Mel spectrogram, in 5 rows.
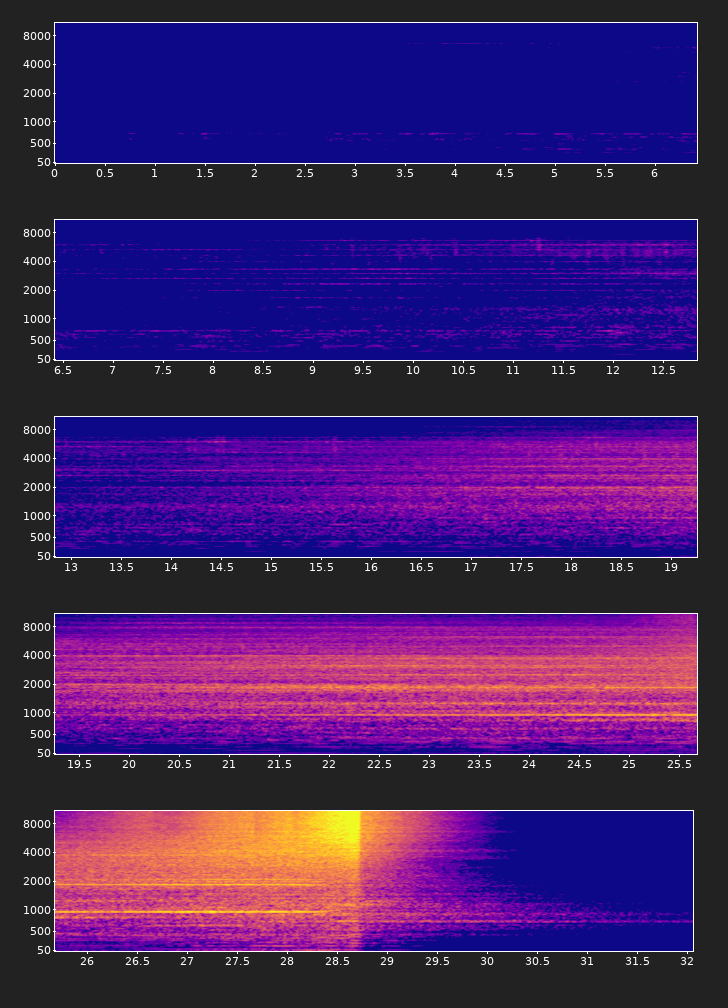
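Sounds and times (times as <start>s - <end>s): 
horror music build-up: 14.8s - 30.6s.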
